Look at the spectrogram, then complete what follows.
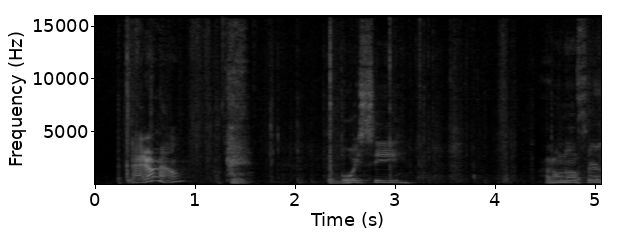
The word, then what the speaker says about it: Boise: It's Boise. Adair knows. That's right, Adair. Oh, hi, Adair. A Boise. Boise. Yeah, thank you. This is fun. Home of, are they the Broncos? I don't know. Okay. The Boise, I don't know if they're the Broncos or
